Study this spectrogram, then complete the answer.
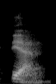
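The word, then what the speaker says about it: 点: rồi, rồi chính xác, tiễn nét chấm thì đọc là tiễn.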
